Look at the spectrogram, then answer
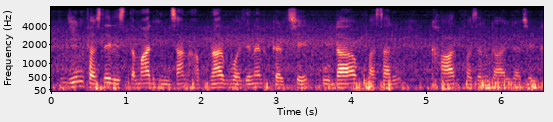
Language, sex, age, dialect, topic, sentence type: Magahi, male, 25-30, Northeastern/Surjapuri, agriculture, statement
